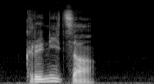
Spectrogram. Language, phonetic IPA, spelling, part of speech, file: Polish, [krɨ̃ˈɲit͡sa], krynica, noun, Pl-krynica.ogg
